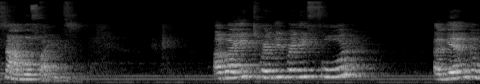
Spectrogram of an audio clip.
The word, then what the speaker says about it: psammophile: Then the word for the year 2023 is Samophile. Okay. PSAMMOPHILE. The word P in this particular word is silent.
